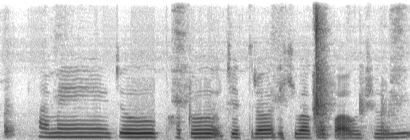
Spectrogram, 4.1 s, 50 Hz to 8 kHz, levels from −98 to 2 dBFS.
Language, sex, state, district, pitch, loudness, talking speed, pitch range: Odia, male, Odisha, Nuapada, 215 Hz, -23 LUFS, 100 wpm, 210-230 Hz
